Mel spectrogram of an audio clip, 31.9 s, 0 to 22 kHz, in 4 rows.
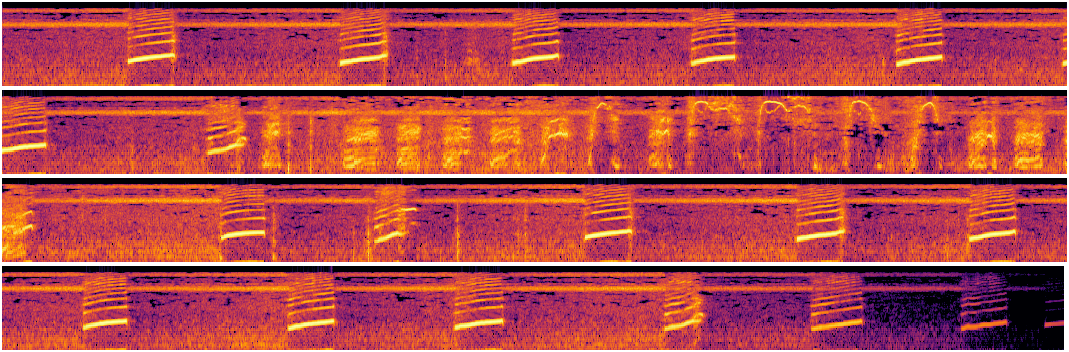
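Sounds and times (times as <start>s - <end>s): high-pitched hiss: 0.0s - 31.9s
monkey squealing chatter: 0.9s - 1.4s, 2.5s - 3.0s, 3.8s - 4.2s, 5.2s - 5.6s, 6.7s - 7.1s, 7.9s - 8.4s, 9.5s - 16.3s, 17.6s - 18.0s, 18.7s - 19.2s, 20.3s - 20.8s, 21.9s - 22.4s, 23.2s - 23.6s, 24.6s - 25.0s, 26.1s - 26.5s, 27.4s - 27.8s, 28.9s - 29.3s, 30.0s - 30.5s, 31.2s - 31.9s
monkey whistled calls: 0.9s - 1.4s, 2.5s - 3.0s, 3.8s - 4.3s, 5.1s - 5.6s, 6.7s - 7.1s, 7.9s - 8.4s, 9.5s - 16.3s, 17.6s - 18.0s, 18.7s - 19.2s, 20.3s - 20.8s, 21.9s - 22.4s, 23.2s - 23.6s, 24.6s - 25.0s, 26.1s - 26.5s, 27.3s - 27.8s, 28.9s - 29.3s, 30.0s - 30.5s, 31.1s - 31.9s.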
